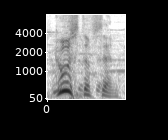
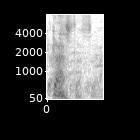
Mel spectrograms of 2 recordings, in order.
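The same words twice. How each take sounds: First: The name is pronounced the German way. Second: The name is pronounced the plain English way. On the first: The speaker calls it wrong. "I was pronouncing it the German way" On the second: The speaker calls it right. "it's Gustafson"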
